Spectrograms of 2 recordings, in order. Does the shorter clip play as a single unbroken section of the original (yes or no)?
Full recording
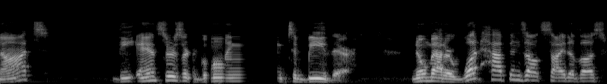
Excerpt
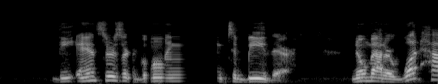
yes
